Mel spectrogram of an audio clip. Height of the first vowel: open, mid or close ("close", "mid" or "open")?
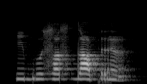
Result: close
